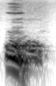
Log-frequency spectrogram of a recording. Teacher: اس لیے کہ یہ ساکن نہیں ہے، اس کے اوپر جزم نہیں ہے، لہذا اس کو آپ لمبا کر کے نہیں پڑھیں گے، بلکہ یہ واو جو ہے چونکہ خالی ہے تو پڑھنے میں نہیں آئے گا، صرف آپ حمزہ کی پیش پڑھیں گے اور وہ اس کی آواز رہے گی او، بس اتنی آواز رہے گی او۔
